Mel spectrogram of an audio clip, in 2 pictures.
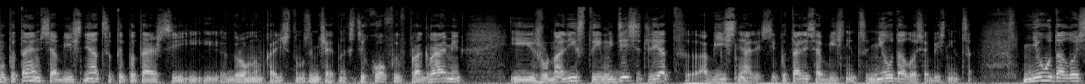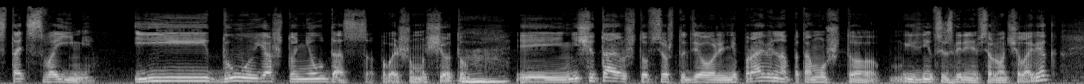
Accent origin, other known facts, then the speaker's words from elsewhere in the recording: Moscow, Russia; Я-то чистопрудный.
